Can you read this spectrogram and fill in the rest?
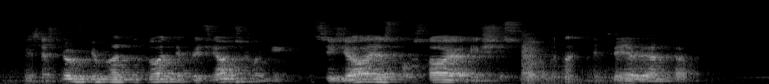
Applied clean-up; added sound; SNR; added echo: neural separator model SepFormer DNS4.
